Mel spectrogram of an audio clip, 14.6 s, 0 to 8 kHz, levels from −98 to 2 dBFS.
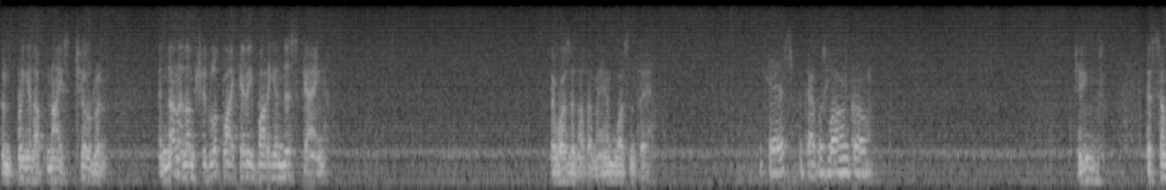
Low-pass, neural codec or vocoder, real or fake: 7.2 kHz; vocoder, 24 kHz, 100 mel bands, Vocos; fake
